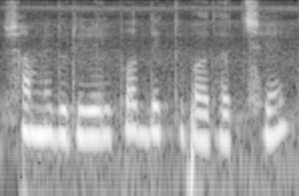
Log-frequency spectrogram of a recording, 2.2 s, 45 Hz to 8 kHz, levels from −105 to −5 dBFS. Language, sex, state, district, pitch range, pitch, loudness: Bengali, female, West Bengal, Alipurduar, 215-240 Hz, 220 Hz, -14 LUFS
